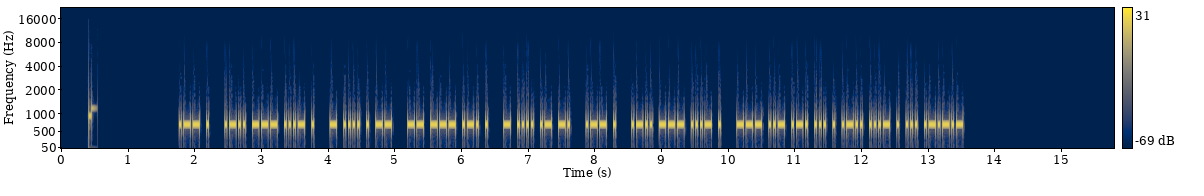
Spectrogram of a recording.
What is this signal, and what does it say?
Morse code, heard as a keyed tone, about 36 wpm, 700 Hz. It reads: WE LOVE THEM MORE THAN WE LOVE OURSELVES.
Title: Sentences from Top 1600 Words 35wpm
